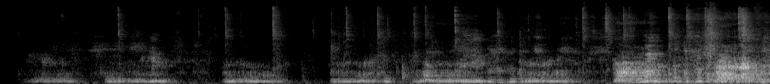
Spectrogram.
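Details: Red Toy Poodle playing with its owner indoors, making playful noises: low rumbling growls in repeated bursts about a second long with short pauses, turning into a louder continuous growl near the end; a person's voice occasionally heard.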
